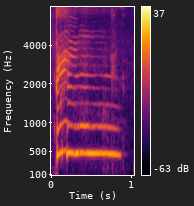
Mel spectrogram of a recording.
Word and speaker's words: Ping: We're sorry to be wasting your time, Ping. – You are pronouncing it a little wrong. It's like, ping.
